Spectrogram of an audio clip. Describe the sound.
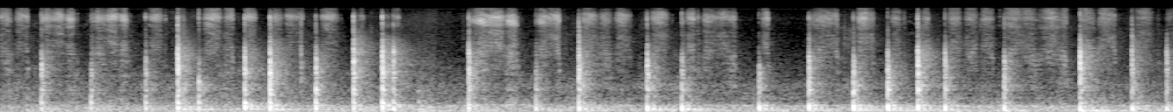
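Handwriting: many quick scratchy strokes in uneven bursts, faint and dry, as words are written out with short pauses between them.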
